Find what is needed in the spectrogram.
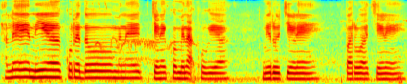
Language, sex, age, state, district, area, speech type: Santali, female, 45-60, Jharkhand, Bokaro, rural, spontaneous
